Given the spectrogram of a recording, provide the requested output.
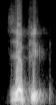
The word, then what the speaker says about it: Zabir: Kemudian saya nikah sama Abdurrahman bin Zabir di hadis ini bukan bacanya bukan Zubair tapi Zabir.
